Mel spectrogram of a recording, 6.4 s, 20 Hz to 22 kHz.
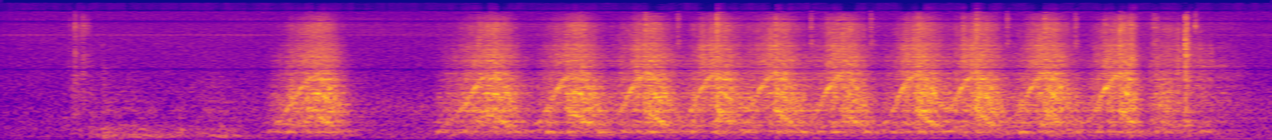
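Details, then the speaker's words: Car with 7-year-old battery that won't start: sluggish, labored cranking at two or three strokes a second, lugging and never catching; slow cranking typical of a bad battery. "So when we went to go start the engine, it did turn over. It turned over very slowly. It didn't sound right. It sounded like it was really lugging."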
